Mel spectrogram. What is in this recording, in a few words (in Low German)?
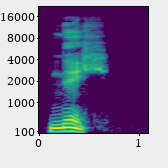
"Nech", Platt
